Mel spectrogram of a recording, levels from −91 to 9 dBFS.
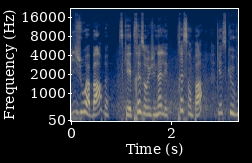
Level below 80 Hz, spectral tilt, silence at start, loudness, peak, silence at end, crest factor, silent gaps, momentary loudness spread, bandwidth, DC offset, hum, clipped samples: -56 dBFS; -3.5 dB/octave; 0 s; -24 LUFS; -6 dBFS; 0 s; 18 dB; none; 14 LU; 19 kHz; under 0.1%; none; under 0.1%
